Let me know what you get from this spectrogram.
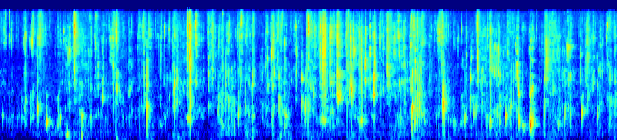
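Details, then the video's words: Raw meat being chewed by a pit bull, heard as a steady stream of sharp, moist crunches and slurping bites with no pauses, close and indoors. "Pitbull eating raw meat Asmr"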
